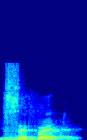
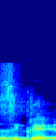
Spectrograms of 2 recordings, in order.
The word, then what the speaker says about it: sacred: Therefore, both topics, understanding karma and understanding Buddhist ethics, are extremely sacred. Pronunciation I have, okay. This is S-A-C-R-E-D, not the secret, okay? Sacred.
